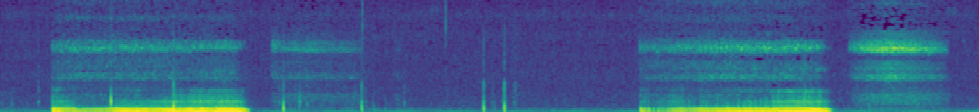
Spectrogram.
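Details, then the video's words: Sleeping dog snoring very loudly indoors, two long rough snores about six seconds apart, each a buzzy harmonic drone near two seconds long, with a short breath after each and quiet pauses between. "Tilly snores like a freight train"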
